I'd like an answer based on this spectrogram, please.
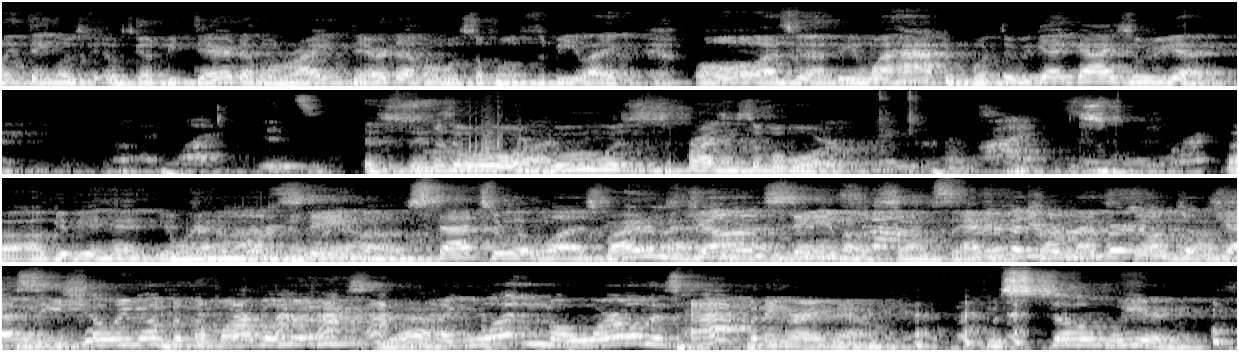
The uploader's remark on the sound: MCU/DCEU Discussion at the Sunrise Comic Con 2022.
